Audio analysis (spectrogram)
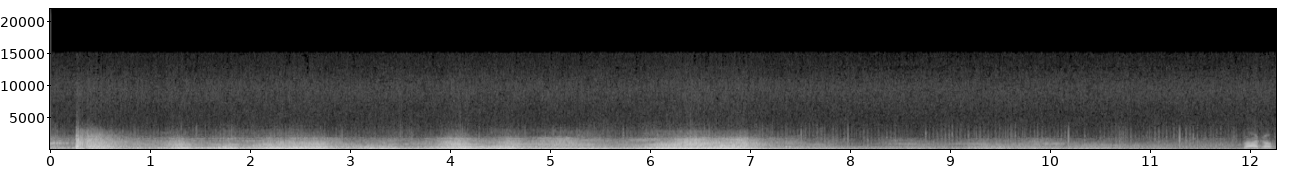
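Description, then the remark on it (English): A propeller airplane engine roars loudly in a dive, a steady, surging drone for several seconds, then eases to a lower, quieter hum before a brief sharp burst at the very end. “I dragged him out of that flaming cell with me and hid him here in my plane. Even if we crash, his body will be found.”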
